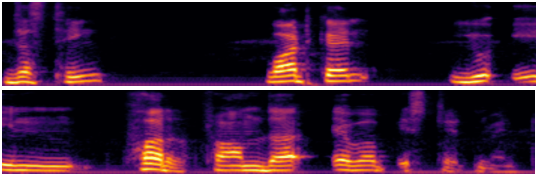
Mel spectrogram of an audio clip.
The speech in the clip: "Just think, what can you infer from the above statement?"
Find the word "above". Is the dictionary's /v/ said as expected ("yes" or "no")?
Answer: no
